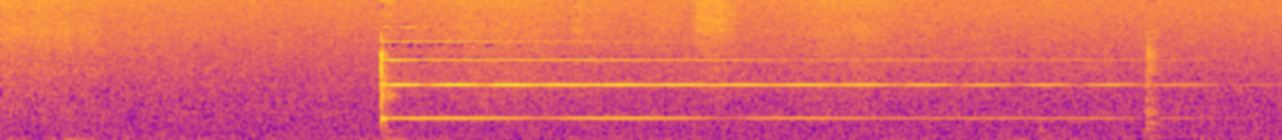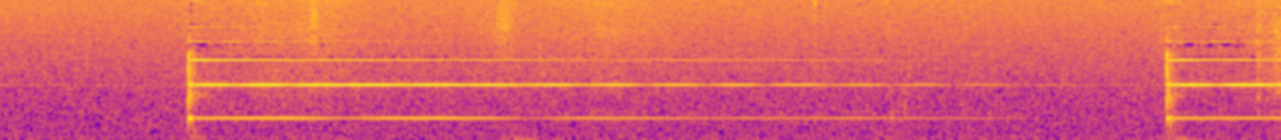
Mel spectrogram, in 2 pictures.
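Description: Three separate meditation gong strikes open a breathing exercise with a mantra, each a sharp onset followed by a long, shimmering ring that slowly fades, spaced several seconds apart over a soft, steady background hiss.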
